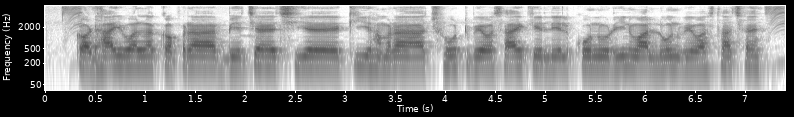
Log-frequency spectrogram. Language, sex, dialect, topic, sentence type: Maithili, male, Southern/Standard, banking, question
